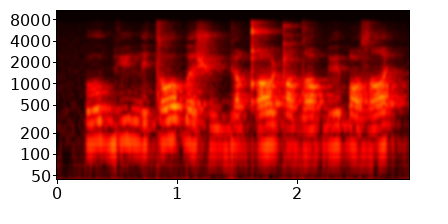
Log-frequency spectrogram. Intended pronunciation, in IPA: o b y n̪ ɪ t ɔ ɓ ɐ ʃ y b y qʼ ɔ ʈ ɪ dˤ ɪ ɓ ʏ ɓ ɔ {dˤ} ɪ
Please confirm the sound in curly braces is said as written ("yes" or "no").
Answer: no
